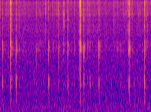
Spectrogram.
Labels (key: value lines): label: ambient
recorder: HydroMoth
